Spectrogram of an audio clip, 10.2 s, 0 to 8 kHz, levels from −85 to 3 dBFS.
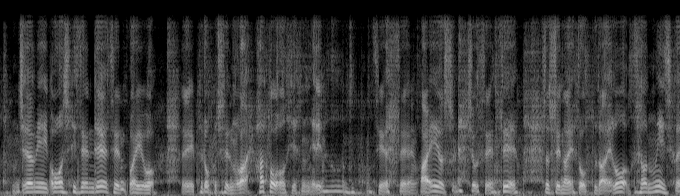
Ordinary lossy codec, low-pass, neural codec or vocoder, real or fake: none; 7.2 kHz; autoencoder, 22.05 kHz, a latent of 192 numbers a frame, VITS, trained on many speakers; fake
